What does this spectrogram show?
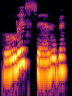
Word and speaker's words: listened: But listened ends with a d sound, less strong than looked.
